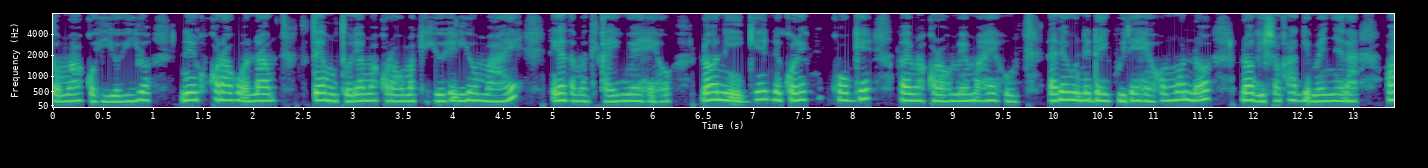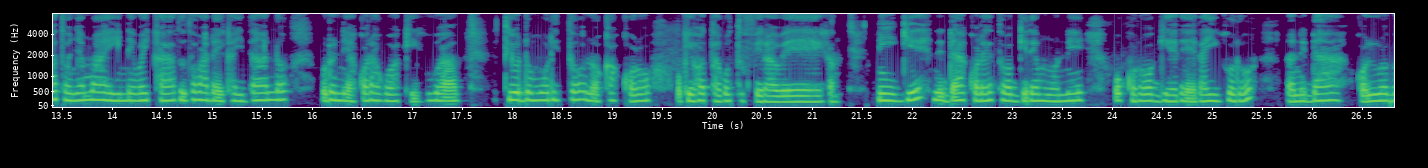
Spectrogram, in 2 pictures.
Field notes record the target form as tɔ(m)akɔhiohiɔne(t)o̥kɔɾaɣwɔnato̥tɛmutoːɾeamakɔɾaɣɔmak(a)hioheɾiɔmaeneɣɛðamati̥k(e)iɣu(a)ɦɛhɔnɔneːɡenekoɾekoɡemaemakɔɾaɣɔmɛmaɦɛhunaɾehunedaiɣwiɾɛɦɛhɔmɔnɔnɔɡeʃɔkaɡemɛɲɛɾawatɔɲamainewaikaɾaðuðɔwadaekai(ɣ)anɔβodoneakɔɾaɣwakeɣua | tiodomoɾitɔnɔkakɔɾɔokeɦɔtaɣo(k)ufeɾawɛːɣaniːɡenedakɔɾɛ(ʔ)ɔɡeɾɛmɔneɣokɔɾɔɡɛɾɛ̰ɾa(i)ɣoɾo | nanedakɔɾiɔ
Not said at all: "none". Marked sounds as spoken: m, k, e, a, ɛ, ð, t, t, i

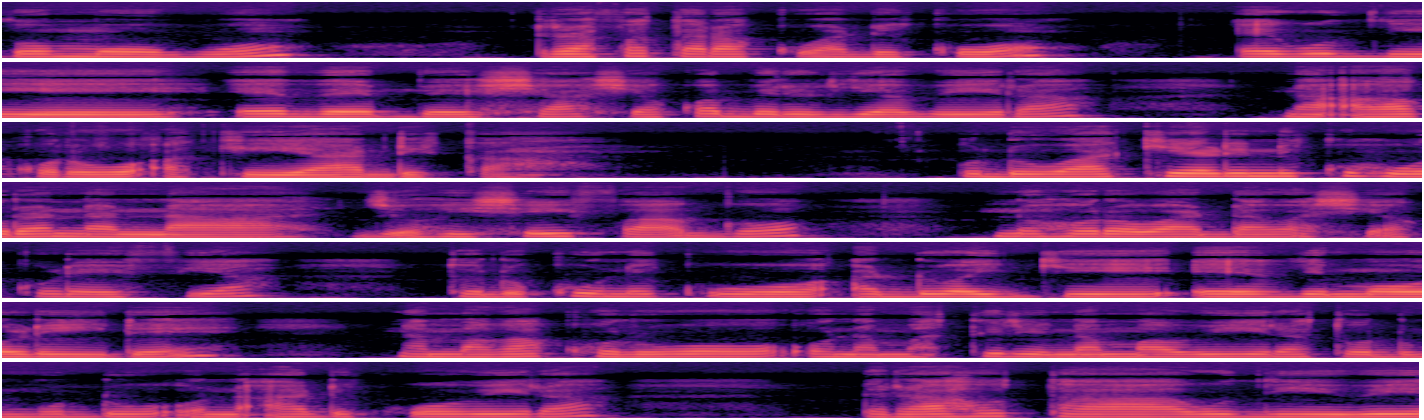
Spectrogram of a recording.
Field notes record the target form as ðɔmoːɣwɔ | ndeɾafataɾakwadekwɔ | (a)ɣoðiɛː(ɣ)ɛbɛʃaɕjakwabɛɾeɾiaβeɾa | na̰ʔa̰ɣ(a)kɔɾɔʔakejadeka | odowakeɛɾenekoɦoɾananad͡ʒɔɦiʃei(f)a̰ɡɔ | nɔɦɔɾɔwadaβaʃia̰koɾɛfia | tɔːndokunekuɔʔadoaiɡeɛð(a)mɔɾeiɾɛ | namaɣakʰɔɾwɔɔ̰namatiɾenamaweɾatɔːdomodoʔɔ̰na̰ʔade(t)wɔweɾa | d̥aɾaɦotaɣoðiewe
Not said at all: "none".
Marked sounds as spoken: ɛ, ð, a, f, e, k

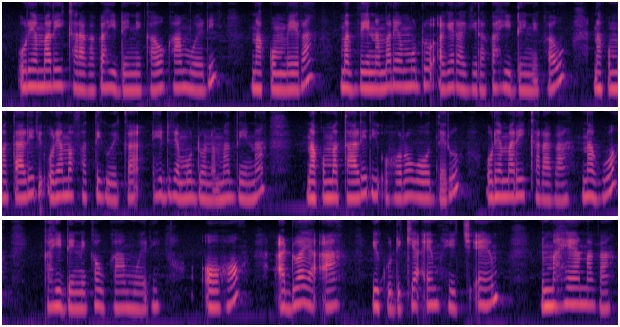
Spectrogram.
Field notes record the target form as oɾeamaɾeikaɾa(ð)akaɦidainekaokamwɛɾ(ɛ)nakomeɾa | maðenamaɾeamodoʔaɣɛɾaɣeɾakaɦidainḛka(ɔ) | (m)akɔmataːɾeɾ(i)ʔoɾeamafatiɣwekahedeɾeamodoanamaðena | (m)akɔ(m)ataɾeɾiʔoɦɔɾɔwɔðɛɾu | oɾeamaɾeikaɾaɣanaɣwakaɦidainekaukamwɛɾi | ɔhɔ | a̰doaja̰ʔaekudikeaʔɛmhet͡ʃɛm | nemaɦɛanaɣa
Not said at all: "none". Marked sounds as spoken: ɣ, i, u, n, i, n, m

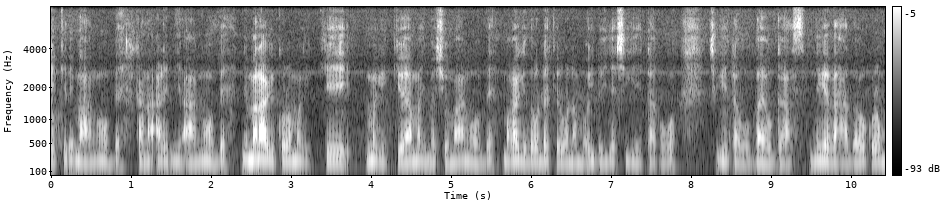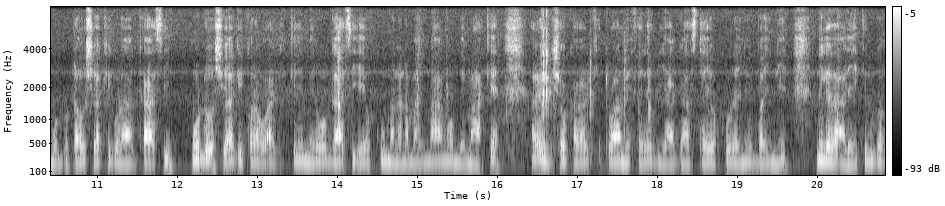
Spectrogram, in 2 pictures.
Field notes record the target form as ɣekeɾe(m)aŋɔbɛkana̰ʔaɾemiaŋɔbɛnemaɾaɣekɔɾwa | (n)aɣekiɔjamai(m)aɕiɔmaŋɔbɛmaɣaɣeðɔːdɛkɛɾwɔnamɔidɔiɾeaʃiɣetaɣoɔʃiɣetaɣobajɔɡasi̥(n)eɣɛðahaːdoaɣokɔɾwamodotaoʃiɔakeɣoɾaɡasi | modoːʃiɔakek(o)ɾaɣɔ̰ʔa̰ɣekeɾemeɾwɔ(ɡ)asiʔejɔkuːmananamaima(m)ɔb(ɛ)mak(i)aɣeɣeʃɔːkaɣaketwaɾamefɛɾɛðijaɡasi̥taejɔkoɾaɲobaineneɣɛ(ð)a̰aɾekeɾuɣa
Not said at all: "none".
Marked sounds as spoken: m, m, m, n, ɔ, ɡ, ŋ, ɛ, ɛ, ð

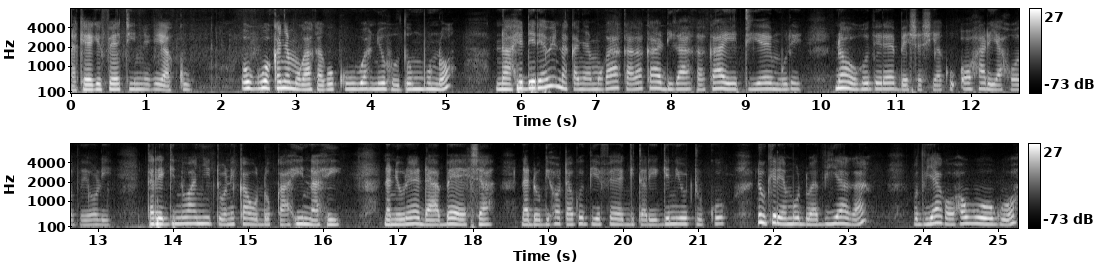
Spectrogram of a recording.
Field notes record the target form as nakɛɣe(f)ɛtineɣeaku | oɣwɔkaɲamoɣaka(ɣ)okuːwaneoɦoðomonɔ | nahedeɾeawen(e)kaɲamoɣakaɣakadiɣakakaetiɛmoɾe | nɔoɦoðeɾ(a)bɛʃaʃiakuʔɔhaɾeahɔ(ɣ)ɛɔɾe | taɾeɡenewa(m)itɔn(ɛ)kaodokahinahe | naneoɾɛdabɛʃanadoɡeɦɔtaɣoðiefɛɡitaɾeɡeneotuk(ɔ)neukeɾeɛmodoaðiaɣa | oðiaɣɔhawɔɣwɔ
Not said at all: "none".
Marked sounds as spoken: f, ɣ, a, ɛ, ð, ɲ, e, o

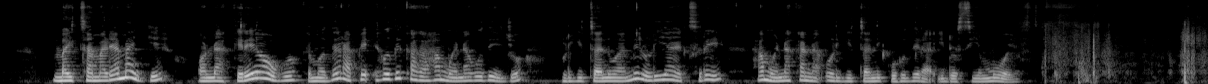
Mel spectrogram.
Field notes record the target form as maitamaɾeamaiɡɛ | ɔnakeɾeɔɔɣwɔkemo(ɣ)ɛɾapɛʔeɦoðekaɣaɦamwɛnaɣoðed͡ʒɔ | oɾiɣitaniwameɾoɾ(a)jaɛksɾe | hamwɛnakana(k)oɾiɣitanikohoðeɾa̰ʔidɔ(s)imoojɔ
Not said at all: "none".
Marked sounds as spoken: ð, i, ʔ, s

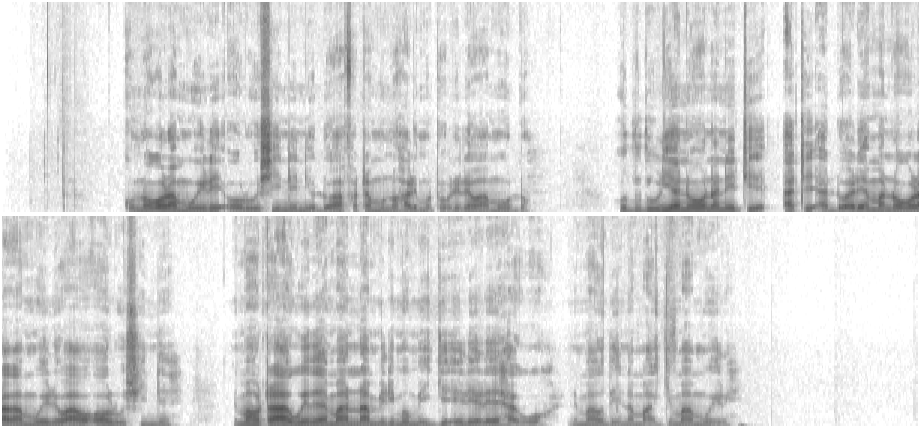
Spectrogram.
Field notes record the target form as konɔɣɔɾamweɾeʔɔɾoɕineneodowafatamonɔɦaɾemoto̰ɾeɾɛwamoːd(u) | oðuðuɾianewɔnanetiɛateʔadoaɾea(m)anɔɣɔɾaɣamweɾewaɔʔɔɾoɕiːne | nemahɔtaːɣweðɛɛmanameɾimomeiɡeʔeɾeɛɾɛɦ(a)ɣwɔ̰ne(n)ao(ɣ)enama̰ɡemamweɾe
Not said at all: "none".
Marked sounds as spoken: o, m, a, m, ð

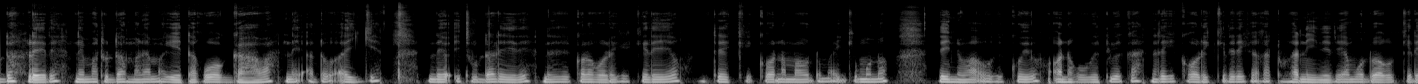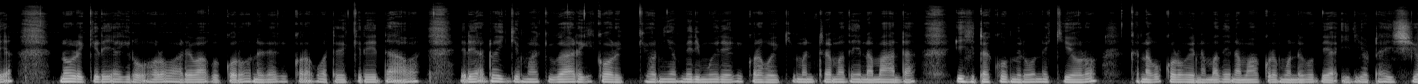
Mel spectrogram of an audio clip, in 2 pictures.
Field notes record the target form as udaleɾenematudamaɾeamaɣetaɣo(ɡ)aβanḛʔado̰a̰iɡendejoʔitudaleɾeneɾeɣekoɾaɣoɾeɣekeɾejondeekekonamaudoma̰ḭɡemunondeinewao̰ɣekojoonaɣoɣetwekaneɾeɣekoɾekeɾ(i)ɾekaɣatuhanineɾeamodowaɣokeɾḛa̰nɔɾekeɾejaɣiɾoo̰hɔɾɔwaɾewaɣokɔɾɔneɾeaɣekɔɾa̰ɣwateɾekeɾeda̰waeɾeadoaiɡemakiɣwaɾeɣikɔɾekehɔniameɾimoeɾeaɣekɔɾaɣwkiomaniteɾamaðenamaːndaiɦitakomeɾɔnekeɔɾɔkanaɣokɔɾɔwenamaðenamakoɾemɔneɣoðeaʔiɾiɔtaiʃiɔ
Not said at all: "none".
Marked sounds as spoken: ɡ, e

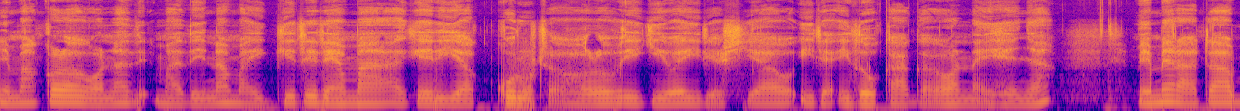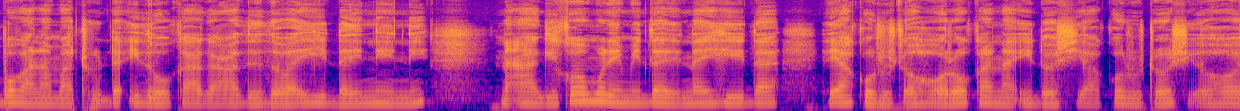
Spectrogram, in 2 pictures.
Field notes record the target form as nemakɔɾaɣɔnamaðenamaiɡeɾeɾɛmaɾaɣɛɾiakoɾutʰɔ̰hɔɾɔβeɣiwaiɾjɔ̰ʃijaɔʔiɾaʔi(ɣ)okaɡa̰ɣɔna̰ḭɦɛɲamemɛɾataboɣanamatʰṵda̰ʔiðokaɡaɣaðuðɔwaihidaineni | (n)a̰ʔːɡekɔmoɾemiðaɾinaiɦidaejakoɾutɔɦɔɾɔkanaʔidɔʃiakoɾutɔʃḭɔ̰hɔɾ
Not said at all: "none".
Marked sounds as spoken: ð, n

